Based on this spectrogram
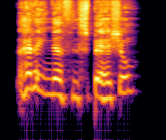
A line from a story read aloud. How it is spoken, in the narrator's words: she giggled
